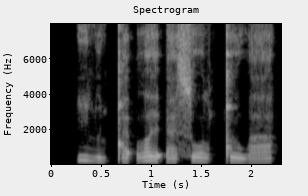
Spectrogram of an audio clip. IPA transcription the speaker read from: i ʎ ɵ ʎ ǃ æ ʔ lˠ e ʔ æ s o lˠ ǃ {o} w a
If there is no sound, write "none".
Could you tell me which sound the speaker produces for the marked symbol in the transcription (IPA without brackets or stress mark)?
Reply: ɵ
